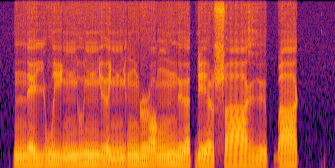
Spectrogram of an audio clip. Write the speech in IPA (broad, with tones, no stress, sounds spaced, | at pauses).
n e˨˩˦ j w i˨˩˨ ɲ u˧ ɲ ɨ˨˩ ə̯ ɲ ə˧ ŋ ɹ ɔ˧˥ ŋ n ɨ˧˥ ə̯ ɗ i˨˩ ə̯ ʂ aː˧˥ ɣ ɨ˨˩ ɓ a˦˥ k̚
